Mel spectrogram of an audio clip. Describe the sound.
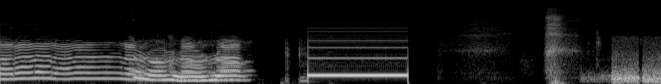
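A single loud, steady telephone ringing tone sounds for about a second during an outgoing call, after voices, followed by soft rustling and more talking.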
